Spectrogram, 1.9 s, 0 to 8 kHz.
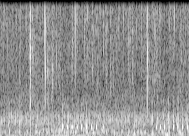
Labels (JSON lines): {"label": "biophony, rattle response", "recorder": "SoundTrap 500"}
